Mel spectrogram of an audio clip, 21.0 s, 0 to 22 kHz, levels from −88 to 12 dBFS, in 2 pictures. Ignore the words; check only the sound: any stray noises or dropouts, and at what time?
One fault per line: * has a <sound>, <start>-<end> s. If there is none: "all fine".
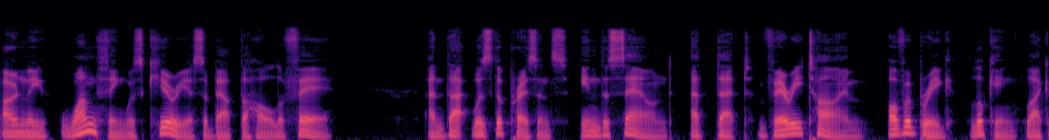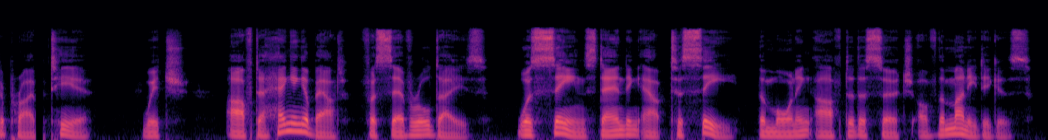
* has a dropout, 10.8-10.9 s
